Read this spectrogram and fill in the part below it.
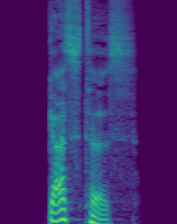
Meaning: genitive singular of Gast
- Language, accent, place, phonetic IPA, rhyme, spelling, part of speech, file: German, Germany, Berlin, [ˈɡastəs], -astəs, Gastes, noun, De-Gastes.ogg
